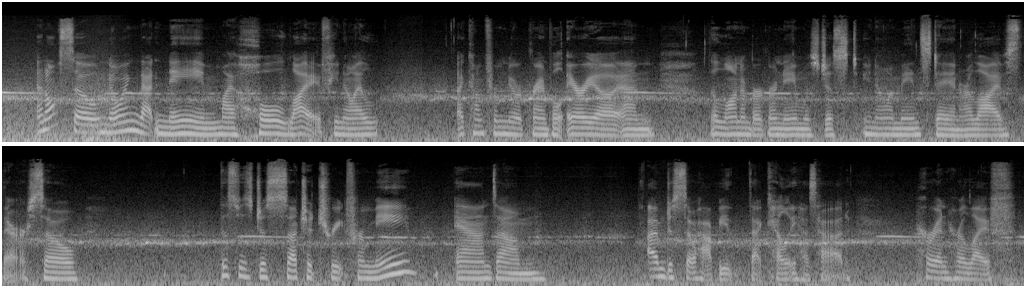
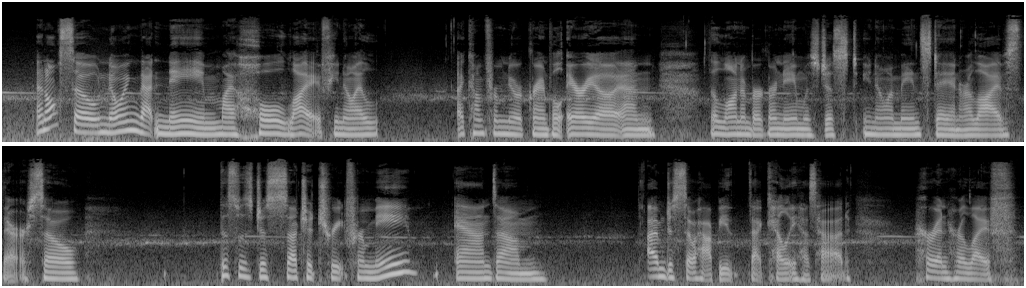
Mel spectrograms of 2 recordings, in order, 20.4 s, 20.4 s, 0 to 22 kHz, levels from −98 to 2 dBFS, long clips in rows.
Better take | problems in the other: second | wind noise on the microphone; heavy; 6 dB below the speech; occasional gusts in the second

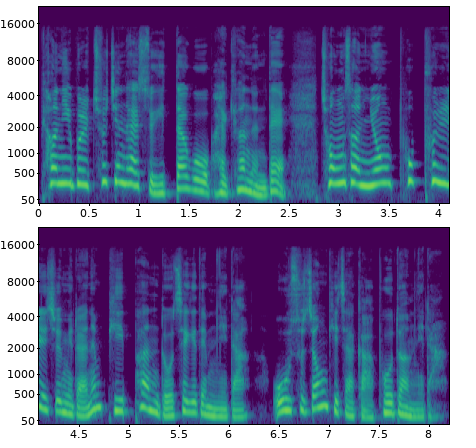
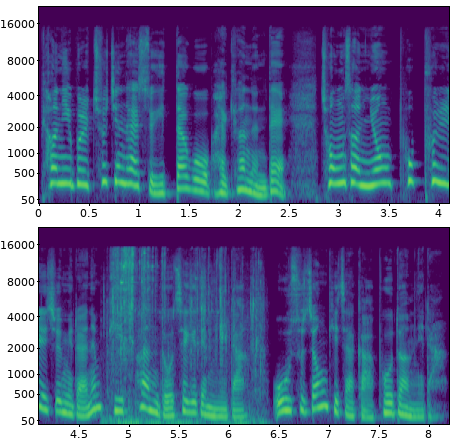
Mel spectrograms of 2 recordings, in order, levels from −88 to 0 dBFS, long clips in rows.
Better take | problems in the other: first | jangling keys; noticeable; from 4.5 to 6.5 s; peak 1 dB below the speech

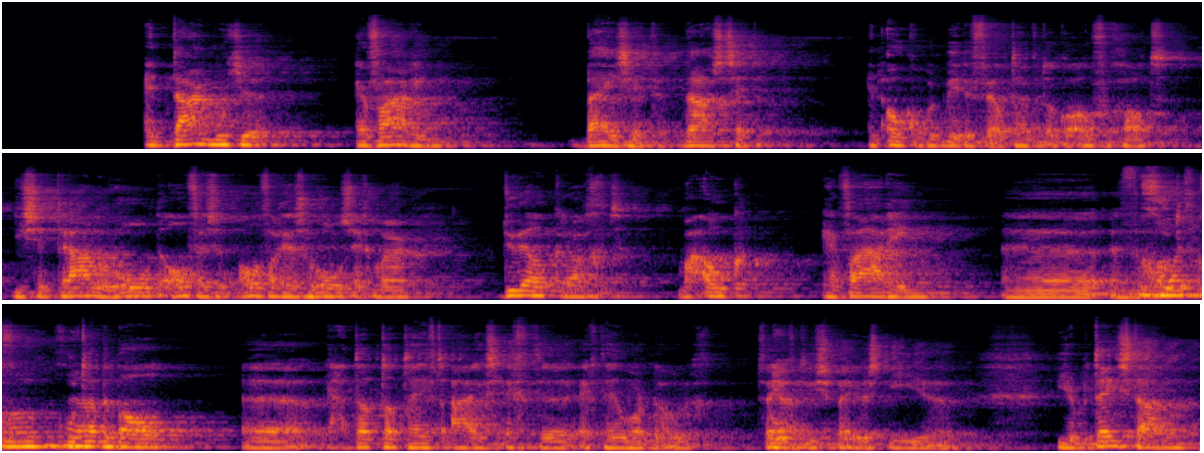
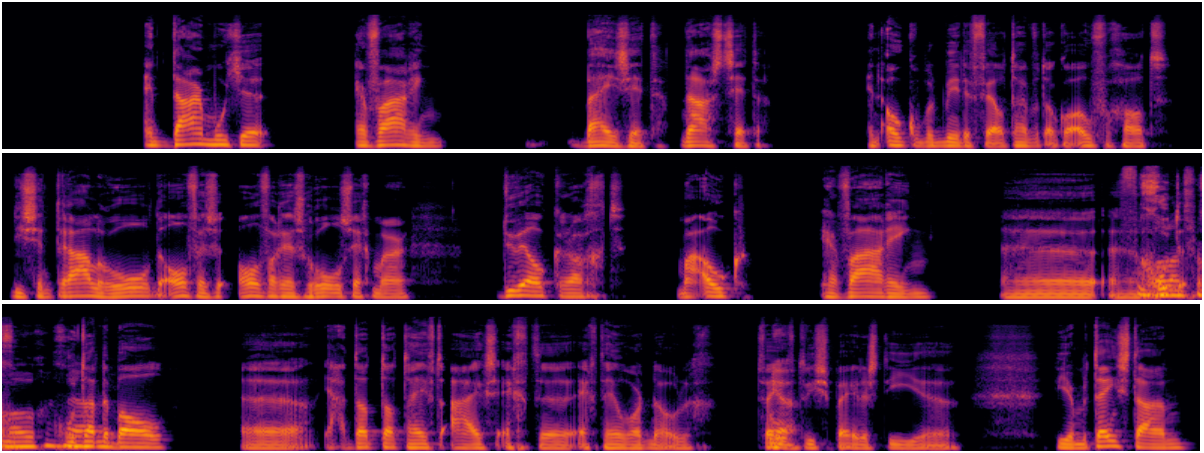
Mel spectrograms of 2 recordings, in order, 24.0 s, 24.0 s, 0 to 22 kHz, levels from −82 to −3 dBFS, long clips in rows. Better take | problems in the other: second | room echo; slight; dies away in 1.3 s // off-mic speech; somewhat distant

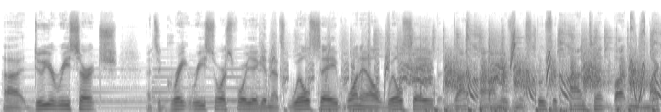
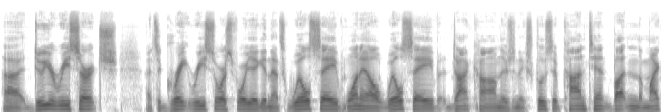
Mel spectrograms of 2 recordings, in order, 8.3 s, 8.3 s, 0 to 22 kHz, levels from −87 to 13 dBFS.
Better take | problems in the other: second | background music; loud; throughout; 1 dB below the speech

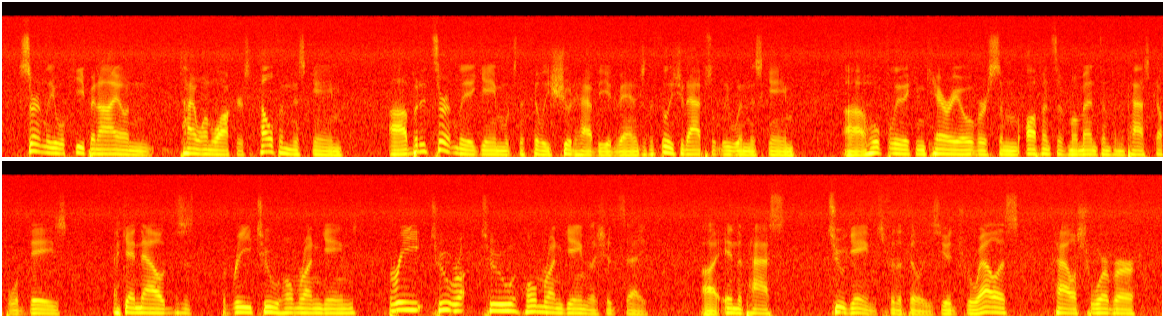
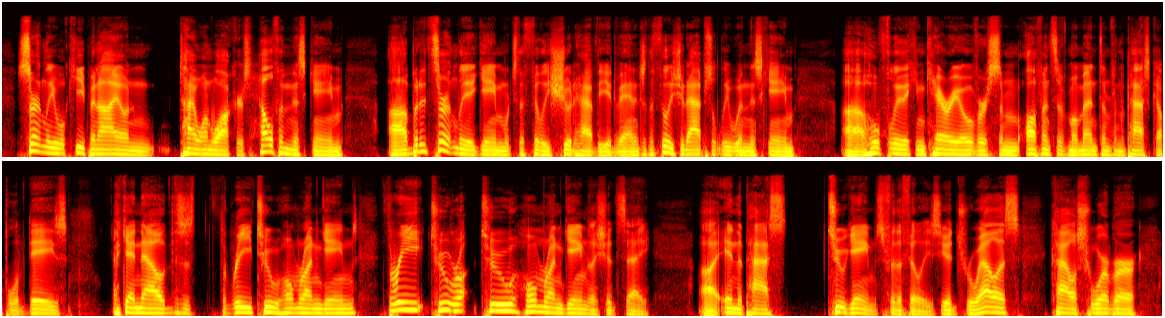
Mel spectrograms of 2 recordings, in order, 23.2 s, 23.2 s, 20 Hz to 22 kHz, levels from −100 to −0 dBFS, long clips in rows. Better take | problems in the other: second | hiss; noticeable; throughout; 10 dB below the speech

